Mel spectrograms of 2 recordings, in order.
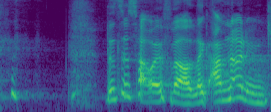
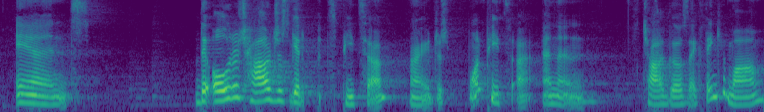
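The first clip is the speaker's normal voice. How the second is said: normal talking voice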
